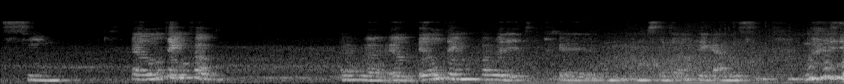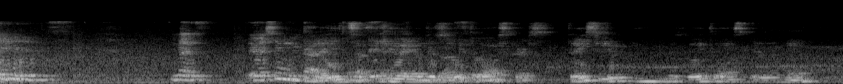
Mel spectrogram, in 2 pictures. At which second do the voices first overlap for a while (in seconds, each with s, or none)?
11.5 s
